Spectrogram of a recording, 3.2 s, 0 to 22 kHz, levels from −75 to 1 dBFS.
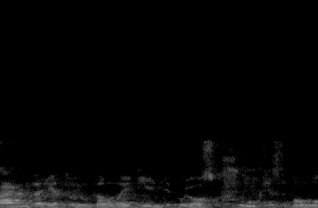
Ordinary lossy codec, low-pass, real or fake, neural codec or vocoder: AAC, 32 kbps; 7.2 kHz; fake; codec, 16 kHz, 4 kbps, X-Codec, HuBERT features, trained on LibriSpeech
